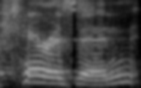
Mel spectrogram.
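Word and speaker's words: Terezín: Okay, so that camp is called Theresienstadt in the German pronunciation. My apologies to everyone. Yep, or Terezin if you're saying it in the Czech version.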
